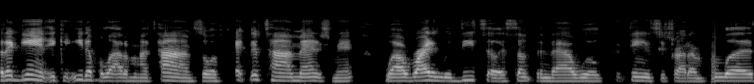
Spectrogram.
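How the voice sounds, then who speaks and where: In a Southern US accent, the speaker races along at a very fast pace with hardly any pauses. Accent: Southern US, urban. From US South. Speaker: student. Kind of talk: class presentation.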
